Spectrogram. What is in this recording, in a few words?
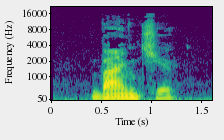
"baantje", Dutch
